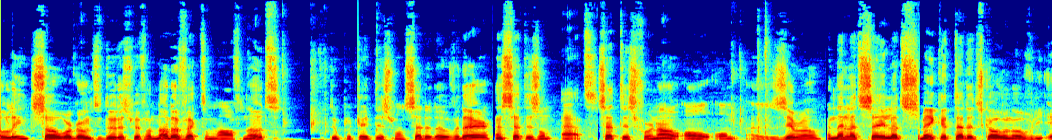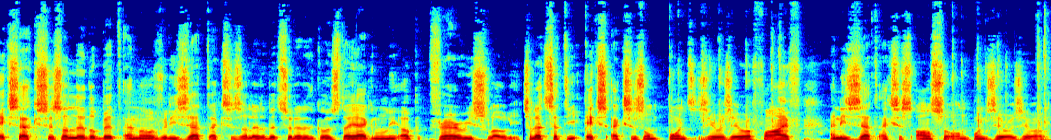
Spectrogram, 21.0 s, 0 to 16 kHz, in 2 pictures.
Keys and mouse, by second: 0.3 g, 0.8 middle click, 0.9 click, 1.0-2.4 middle drag, 2.4 click, 2.5-4.9 shift+middle drag, 3.1 shift+d, 5.9 ctrl+z, 5.9-21.0 drag, 8.2 space, 17.7 0, 20.3 0.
